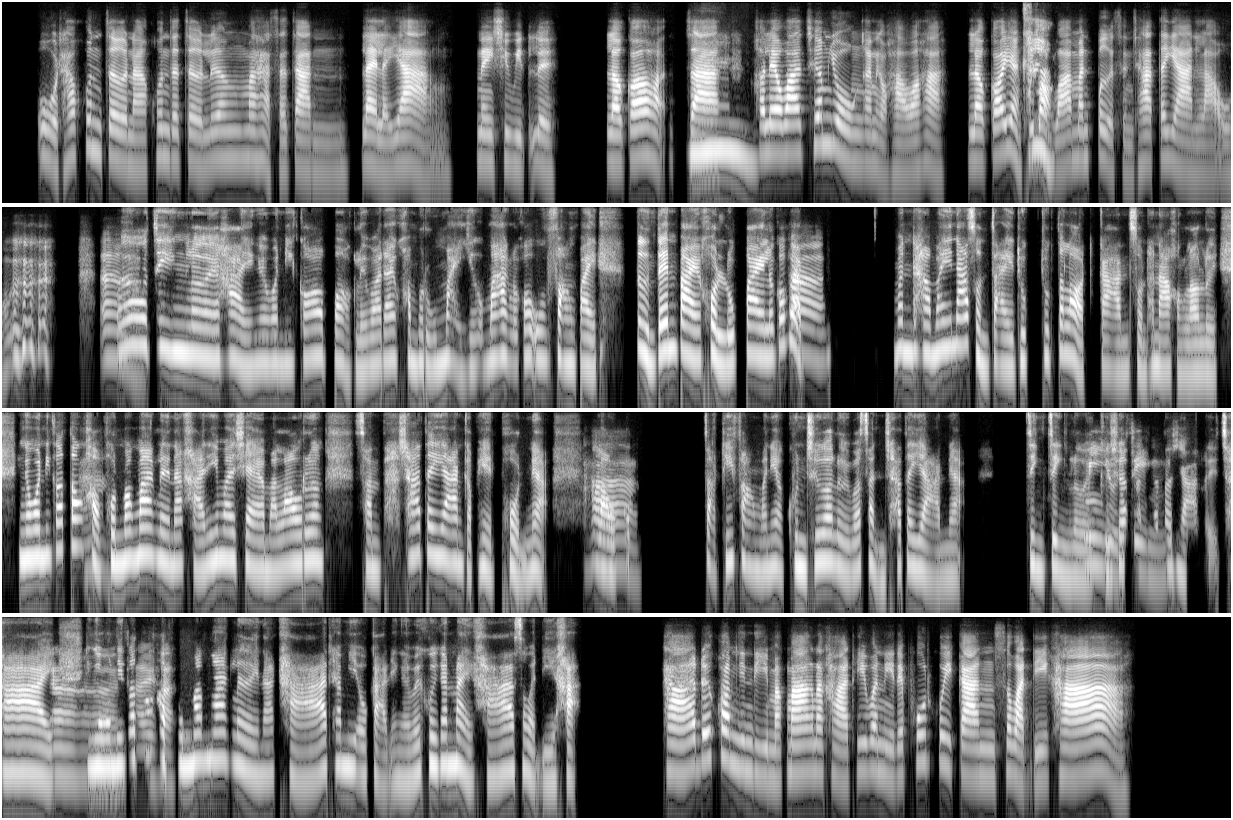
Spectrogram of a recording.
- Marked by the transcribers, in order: chuckle; other noise; "สัญชาตญาณ" said as "สัญ ท ชาตญาณ"
- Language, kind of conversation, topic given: Thai, podcast, เราควรปรับสมดุลระหว่างสัญชาตญาณกับเหตุผลในการตัดสินใจอย่างไร?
